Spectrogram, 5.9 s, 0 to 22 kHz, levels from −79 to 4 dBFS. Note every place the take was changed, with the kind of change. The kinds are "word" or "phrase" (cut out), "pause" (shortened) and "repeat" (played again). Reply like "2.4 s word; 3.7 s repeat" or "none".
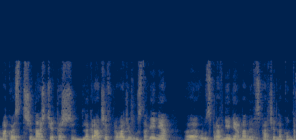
none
